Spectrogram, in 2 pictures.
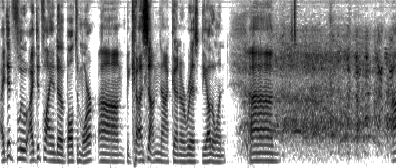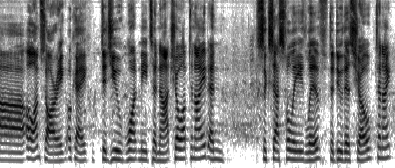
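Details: Adult male comedian with stuttering, performing live stand-up; he says hearing noises in his ear while he talks makes him stutter.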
